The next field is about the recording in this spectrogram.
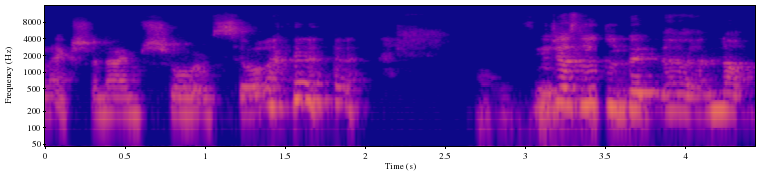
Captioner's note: laughs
